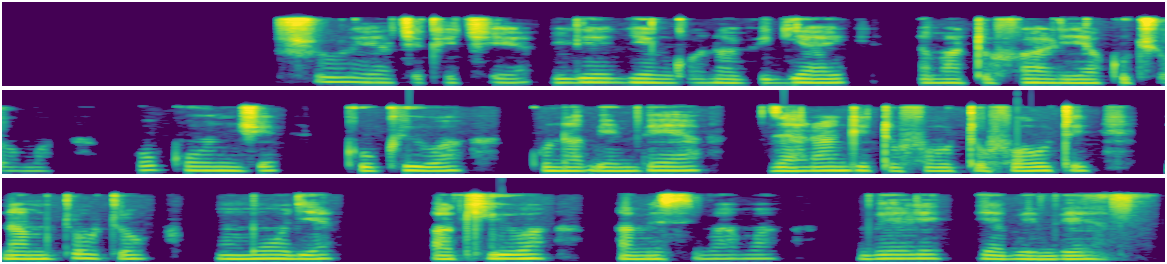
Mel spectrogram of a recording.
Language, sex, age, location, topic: Swahili, female, 36-49, Dar es Salaam, education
